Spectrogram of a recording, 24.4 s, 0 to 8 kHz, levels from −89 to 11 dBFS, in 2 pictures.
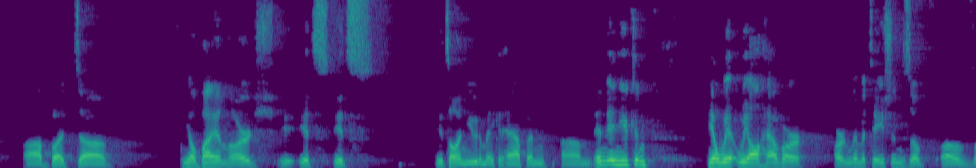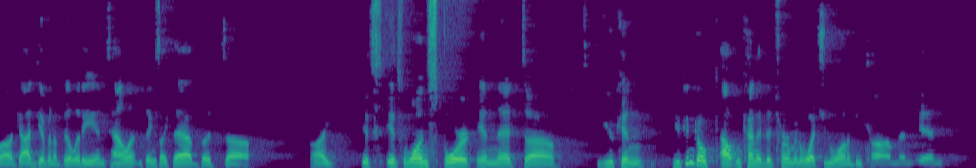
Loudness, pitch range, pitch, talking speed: -27 LUFS, 120-160 Hz, 135 Hz, 170 wpm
